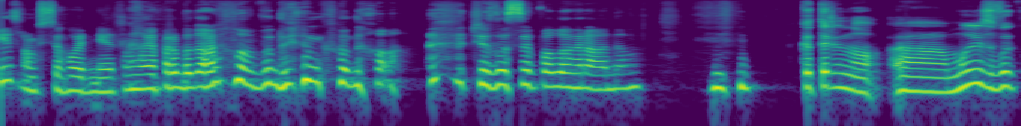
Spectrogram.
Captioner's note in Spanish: risas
